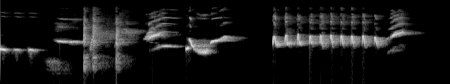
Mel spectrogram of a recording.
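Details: White-rumped shama song used in the morning to stimulate captive birds to sing: varied whistled phrases, sharp chirps and a fast rattling trill of repeated notes.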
